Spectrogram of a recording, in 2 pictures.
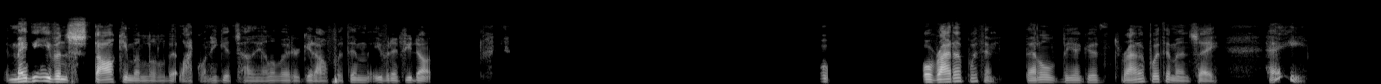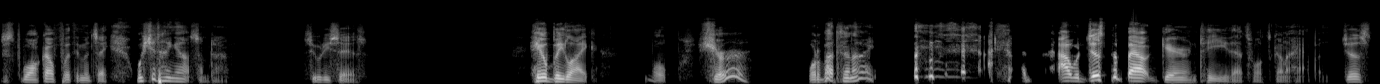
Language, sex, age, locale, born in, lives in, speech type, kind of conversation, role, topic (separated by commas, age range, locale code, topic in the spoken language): English, male, 55-59, en-US, United States, United States, conversation, advice, advisor, How can i confidently ask someone out on a date for the first time?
